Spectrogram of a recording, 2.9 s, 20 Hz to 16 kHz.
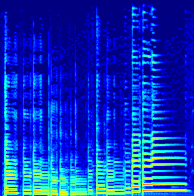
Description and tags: guitar be-bop3
Improvised samples from home session..
acid, funk, fusion, groovie, guitar, jazz, jazzy, licks, pattern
